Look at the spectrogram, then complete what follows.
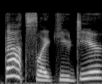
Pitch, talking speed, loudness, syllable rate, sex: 255 Hz, 235 wpm, -17 LUFS, 4.2 syllables/s, female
